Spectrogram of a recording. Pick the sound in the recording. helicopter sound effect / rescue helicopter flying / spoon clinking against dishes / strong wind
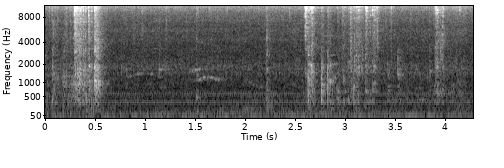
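spoon clinking against dishes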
